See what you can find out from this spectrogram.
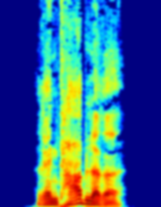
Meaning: inflection of rentabel: 1. strong/mixed nominative/accusative feminine singular comparative degree 2. strong nominative/accusative plural comparative degree
- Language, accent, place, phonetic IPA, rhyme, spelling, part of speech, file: German, Germany, Berlin, [ʁɛnˈtaːbləʁə], -aːbləʁə, rentablere, adjective, De-rentablere.ogg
